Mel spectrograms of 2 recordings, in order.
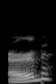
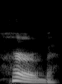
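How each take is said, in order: First: The word begins with a silent H. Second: The word begins with an audible H sound. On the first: "Americans say herb" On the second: "a lot of Brits and Australians, they say herb"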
